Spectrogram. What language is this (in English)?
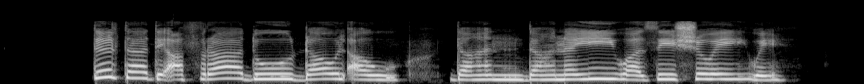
Pashto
